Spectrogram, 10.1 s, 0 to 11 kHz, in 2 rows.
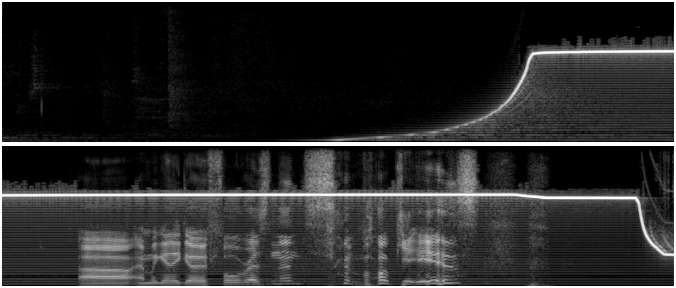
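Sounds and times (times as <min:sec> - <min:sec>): low buzzy synthesizer tone: 0:02.0 - 0:10.0
rising synthesizer whistle: 0:02.2 - 0:10.0.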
